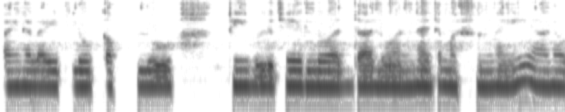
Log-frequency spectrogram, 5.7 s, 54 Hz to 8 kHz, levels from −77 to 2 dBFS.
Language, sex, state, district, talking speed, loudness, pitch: Telugu, female, Telangana, Nalgonda, 125 wpm, -28 LUFS, 170 Hz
